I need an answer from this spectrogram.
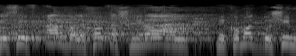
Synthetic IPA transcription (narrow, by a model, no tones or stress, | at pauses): isut̪aʁbaleχokaʃmiɾaːl | mekomo̞t̪̚k̚d̪uʃim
